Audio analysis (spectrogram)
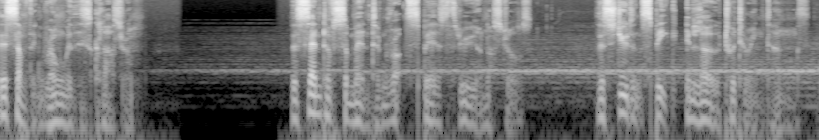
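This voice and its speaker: Over music in the background, a man speaks at a fairly slow pace with long, frequent pauses and big swings in loudness. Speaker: narrator. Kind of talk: horror story narration.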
